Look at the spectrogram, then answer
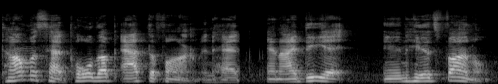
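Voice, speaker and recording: A man's voice: medium pitch, expressive, measured pace, sharp tone. A man reading a children's storybook aloud, folksy and playful, with chatty asides. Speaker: storybook reader.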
